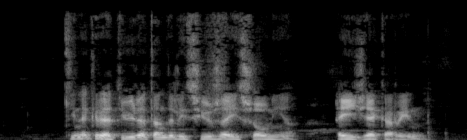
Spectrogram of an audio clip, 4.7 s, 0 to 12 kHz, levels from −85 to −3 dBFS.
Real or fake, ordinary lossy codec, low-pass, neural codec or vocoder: real; MP3, 64 kbps; 10.8 kHz; none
